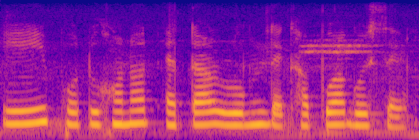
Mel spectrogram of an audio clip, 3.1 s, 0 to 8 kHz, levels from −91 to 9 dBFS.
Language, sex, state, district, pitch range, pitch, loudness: Assamese, female, Assam, Sonitpur, 220-240 Hz, 230 Hz, -14 LUFS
